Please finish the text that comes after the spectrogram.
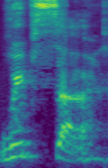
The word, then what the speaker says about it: WIFPSA: So it feels like the F is silent. Yeah, exactly. Say it again. It's like I don't know how to do F and P together. F is silent. WIFPSA. What is silent? The F? Is the F silent? The F is silent, yes.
